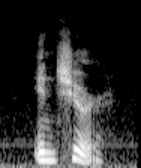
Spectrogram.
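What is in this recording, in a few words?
"insure", US English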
